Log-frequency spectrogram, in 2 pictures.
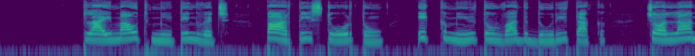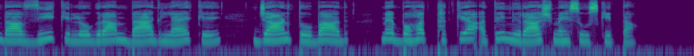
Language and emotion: Punjabi, sad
